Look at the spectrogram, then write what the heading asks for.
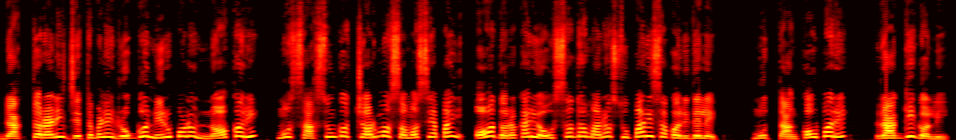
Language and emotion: Odia, angry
